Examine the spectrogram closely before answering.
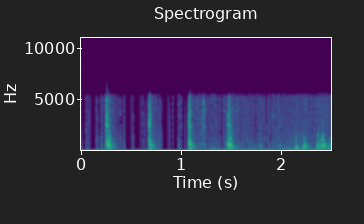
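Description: A hatchet chops into wood with sharp knocks.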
